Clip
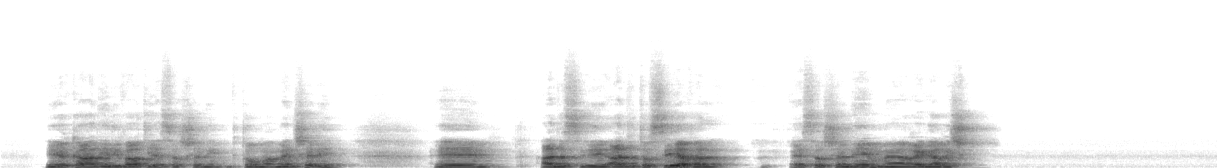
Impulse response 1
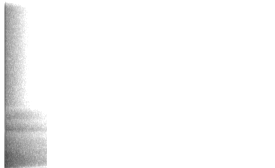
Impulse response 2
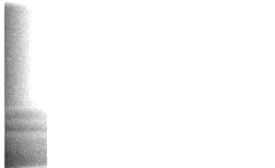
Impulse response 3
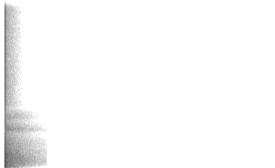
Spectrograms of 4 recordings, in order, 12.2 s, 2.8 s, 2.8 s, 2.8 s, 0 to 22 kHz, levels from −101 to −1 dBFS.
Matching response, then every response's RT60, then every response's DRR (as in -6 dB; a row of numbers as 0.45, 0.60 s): 2; 0.60, 0.60, 0.60 s; -6.0, -15.5, 2.5 dB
